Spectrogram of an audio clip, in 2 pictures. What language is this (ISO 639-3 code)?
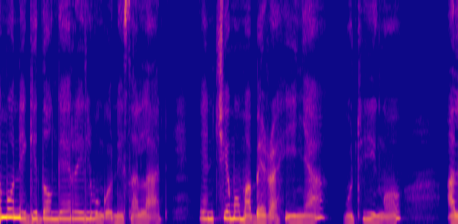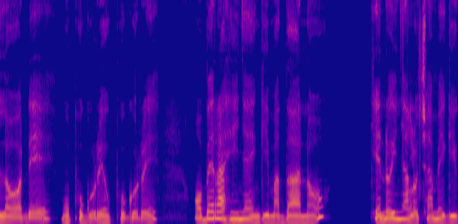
luo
